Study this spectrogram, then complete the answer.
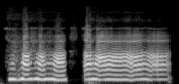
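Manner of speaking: staccato "ha ha ha" put on in mockery; deliberately phony laughter; fake mocking laugh. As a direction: laugh falsely at her, syllable by syllable.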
